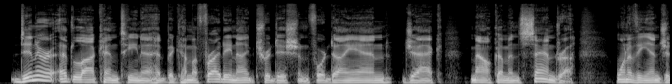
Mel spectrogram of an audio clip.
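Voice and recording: The pitch moves in an ordinary way as the text is read aloud in a natural voice.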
